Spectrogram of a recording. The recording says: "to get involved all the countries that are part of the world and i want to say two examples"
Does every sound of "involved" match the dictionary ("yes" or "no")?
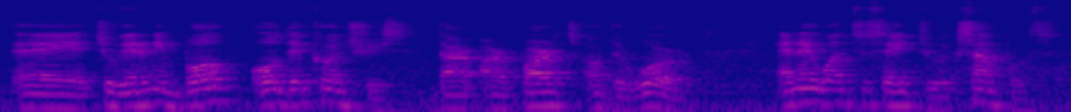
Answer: no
